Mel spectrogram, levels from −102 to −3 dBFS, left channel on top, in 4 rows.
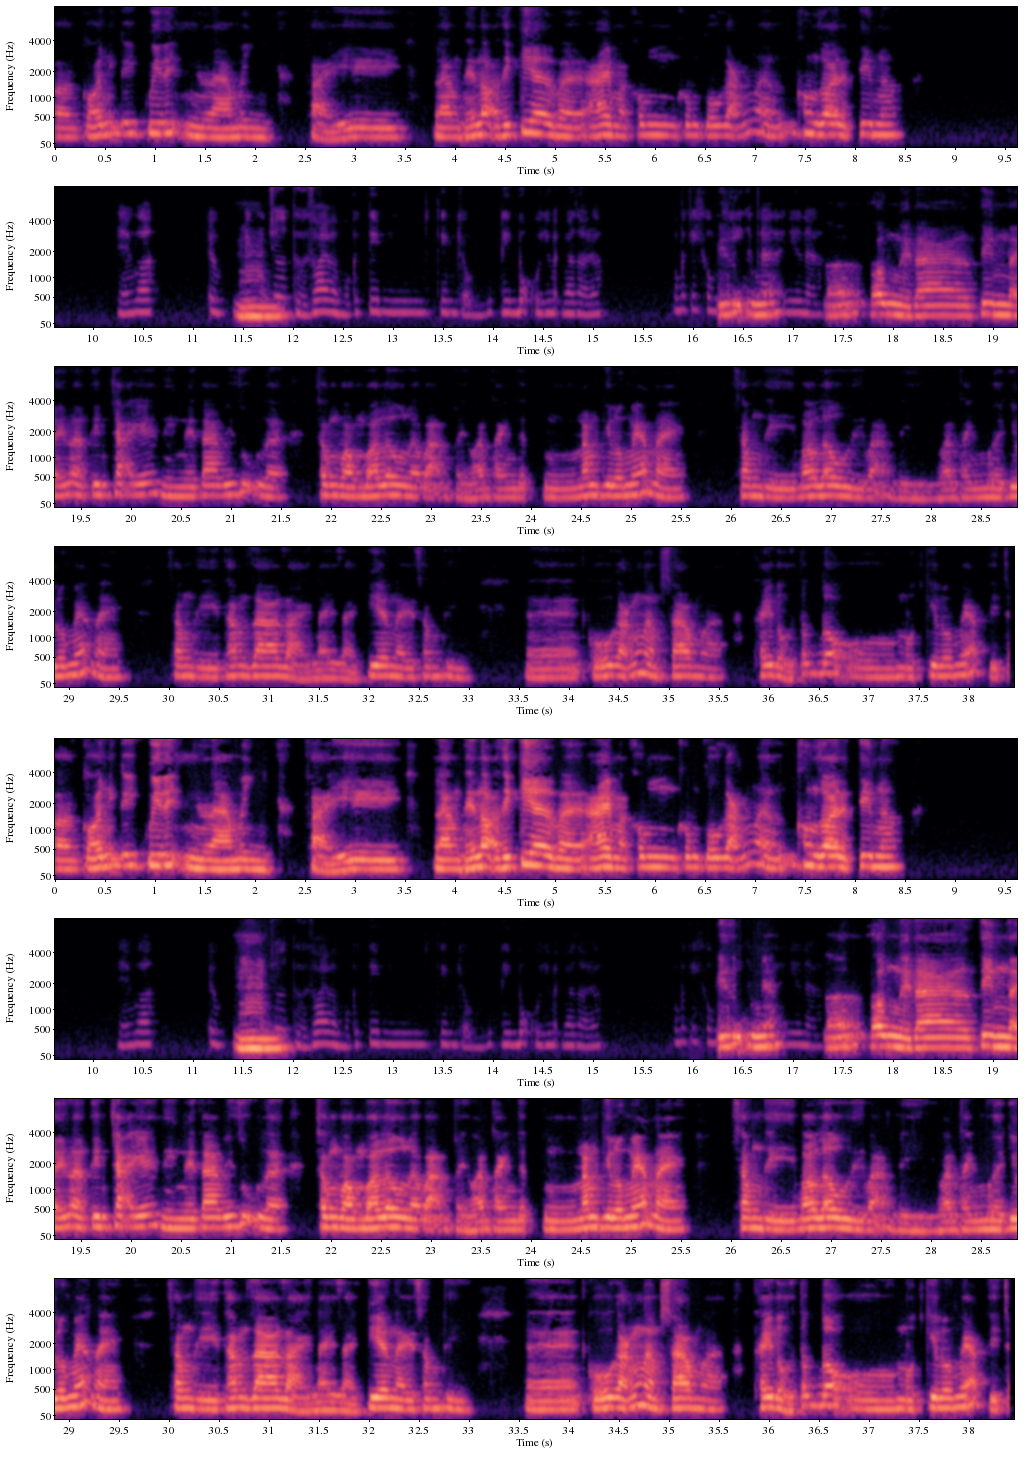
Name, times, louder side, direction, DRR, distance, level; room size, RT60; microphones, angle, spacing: voice 1, 0.0-2.2 2.6-8.5 11.4-12.0 16.2-16.9 17.3-21.6 21.9-25.6 26.1-29.6 30.0-33.0 33.6-35.5 35.9-38.4, right 8 dB, 70° right, 0.3 m, -30 dB
voice 2, 10.2-10.6 11.2-15.1 15.8-17.3, left 3 dB, 45° left, 0.6 m, -54 dB
head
